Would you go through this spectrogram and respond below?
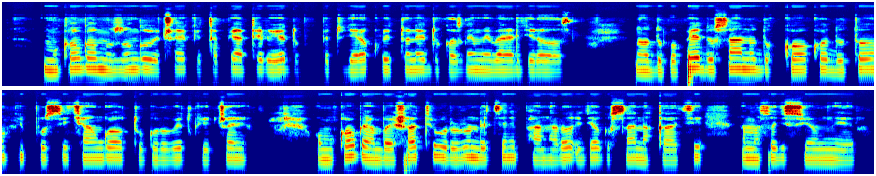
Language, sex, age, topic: Kinyarwanda, female, 18-24, education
